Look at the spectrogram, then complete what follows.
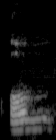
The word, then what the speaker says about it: Om: Om is actually three syllables. A, U, um. So it's Om.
